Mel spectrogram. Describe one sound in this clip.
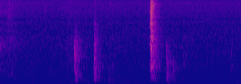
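Dumbbell plates clink and knock.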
